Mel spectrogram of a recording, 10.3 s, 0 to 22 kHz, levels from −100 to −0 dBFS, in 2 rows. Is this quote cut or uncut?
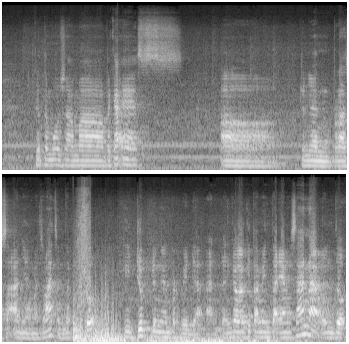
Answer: cut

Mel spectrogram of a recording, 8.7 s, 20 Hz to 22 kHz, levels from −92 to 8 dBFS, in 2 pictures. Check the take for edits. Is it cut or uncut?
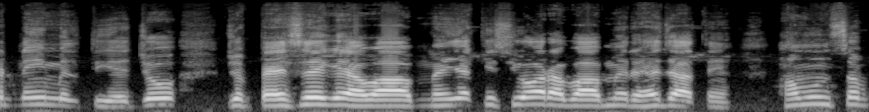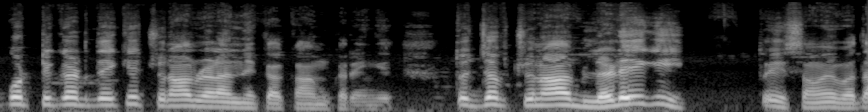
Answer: uncut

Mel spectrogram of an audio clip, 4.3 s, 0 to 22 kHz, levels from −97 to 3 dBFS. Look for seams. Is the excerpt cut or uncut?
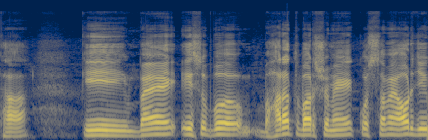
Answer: uncut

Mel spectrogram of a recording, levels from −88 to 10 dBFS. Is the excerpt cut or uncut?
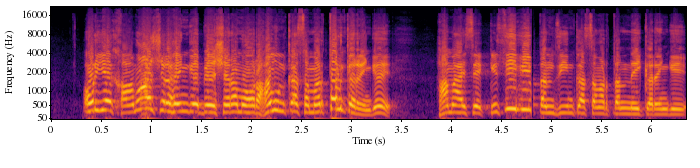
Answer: cut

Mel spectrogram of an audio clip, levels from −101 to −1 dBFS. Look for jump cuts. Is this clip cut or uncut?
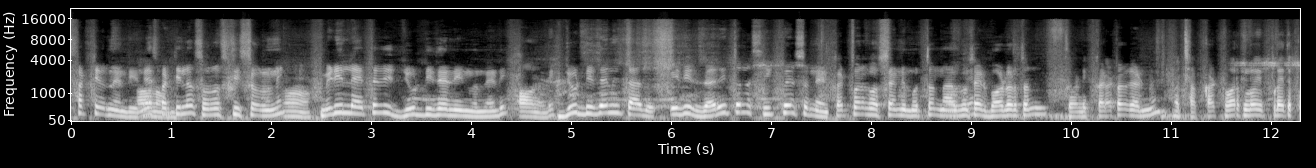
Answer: cut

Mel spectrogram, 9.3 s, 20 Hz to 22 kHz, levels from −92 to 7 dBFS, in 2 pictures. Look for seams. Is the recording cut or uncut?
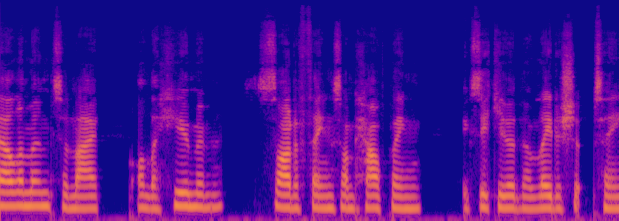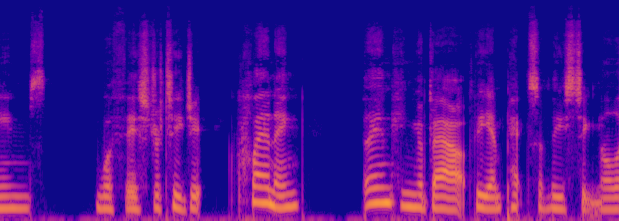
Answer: uncut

